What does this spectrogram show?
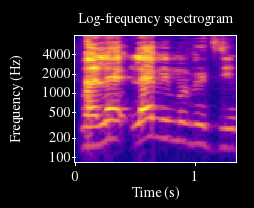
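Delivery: chuckling through the words; laughing. Real, not acted. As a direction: laugh as you hand over. Host laughs while handing over.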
